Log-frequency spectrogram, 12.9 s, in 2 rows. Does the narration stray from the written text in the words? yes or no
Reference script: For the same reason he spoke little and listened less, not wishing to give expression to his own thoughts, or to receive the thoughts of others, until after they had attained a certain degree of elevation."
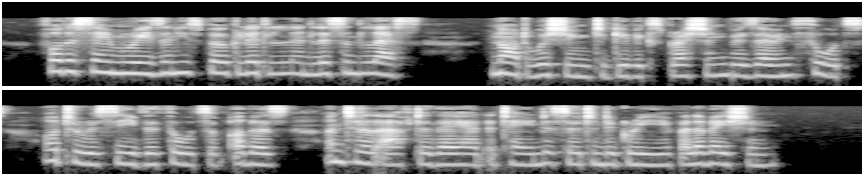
yes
